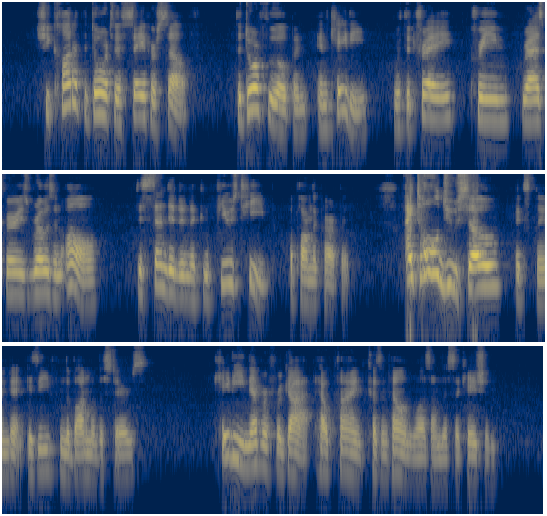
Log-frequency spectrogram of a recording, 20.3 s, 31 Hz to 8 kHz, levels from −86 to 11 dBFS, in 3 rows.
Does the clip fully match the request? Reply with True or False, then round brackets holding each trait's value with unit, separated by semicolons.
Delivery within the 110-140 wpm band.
False (160 wpm)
